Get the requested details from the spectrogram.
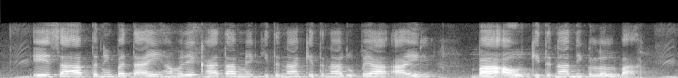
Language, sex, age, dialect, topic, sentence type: Bhojpuri, female, 31-35, Western, banking, question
